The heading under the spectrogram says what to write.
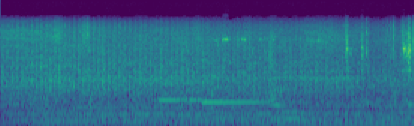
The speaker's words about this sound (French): La voiture des Lemoine arrive dans le village et se gare devant le restaurant.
